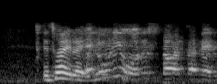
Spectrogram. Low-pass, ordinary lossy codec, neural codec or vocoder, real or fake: 7.2 kHz; Opus, 32 kbps; vocoder, 44.1 kHz, 128 mel bands, Pupu-Vocoder; fake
